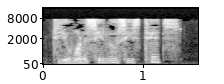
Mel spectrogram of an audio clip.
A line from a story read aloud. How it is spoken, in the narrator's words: Something with a Lucy voice whispered in his memory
